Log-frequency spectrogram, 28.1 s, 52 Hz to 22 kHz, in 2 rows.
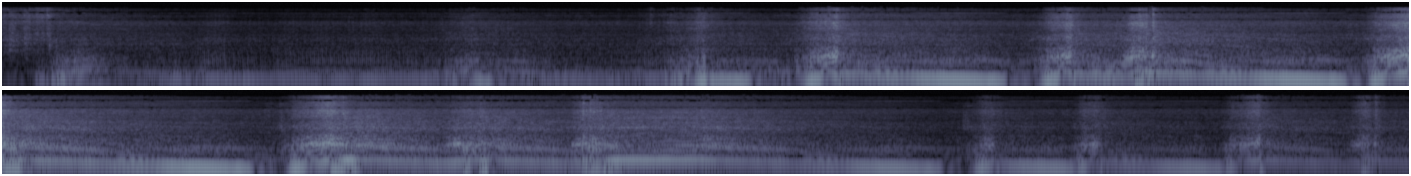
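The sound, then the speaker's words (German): A Mazda3 car engine revs up and down over and over against a soft rev limiter, its pitch climbing and falling in steady, thin-sounding bursts for nearly half a minute, with no talking. “dann kommen wir jetzt zum Sound des heutigen Autos”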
